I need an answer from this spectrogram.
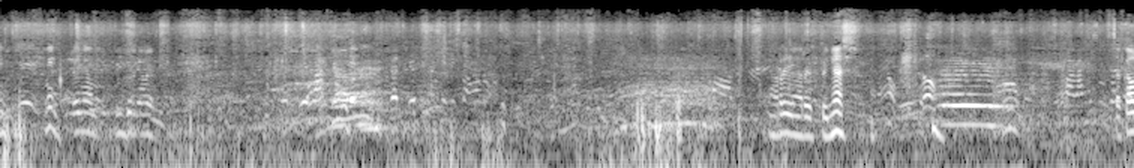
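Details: Raging cattle from an Indonesian livestock compilation, giving drawn-out harmonic moos, the longest steady one near the end, mixed with people talking and background bustle.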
